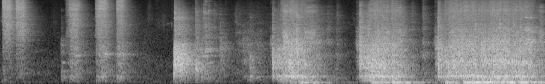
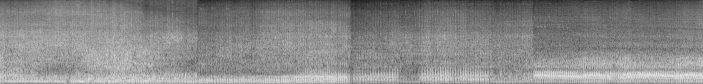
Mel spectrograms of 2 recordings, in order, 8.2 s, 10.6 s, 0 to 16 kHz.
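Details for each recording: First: 1985 Yamaha three-wheeler barn find, engine just unseized: short, sluggish cranking bursts that drag and never catch. The battery is too weak to start it. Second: 1985 Yamaha three-wheeler ATV, barn find that sat about seven years after kerosene was put in the tank; after top-end rebuild with new exhaust valves, pull-started with no battery: single-cylinder thumper settles into a steady beat, pulls up with throttle and holds without dying, running normally.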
